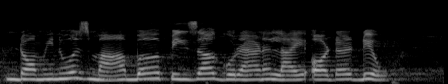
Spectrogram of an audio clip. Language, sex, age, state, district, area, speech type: Sindhi, female, 18-30, Maharashtra, Thane, urban, read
